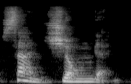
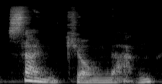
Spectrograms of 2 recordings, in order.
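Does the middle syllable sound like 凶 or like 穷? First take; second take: 凶; 穷. First: The middle syllable sounds like 凶. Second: The middle syllable sounds like 穷. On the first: The speaker calls it wrong. "所以有的人就读作善凶人哦，那实在是吼、哦、乱七八糟" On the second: The speaker calls it right. "因为这个字不是这样读，是善穷人"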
